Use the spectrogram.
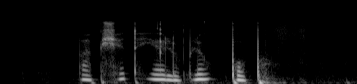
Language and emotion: Russian, neutral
